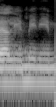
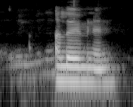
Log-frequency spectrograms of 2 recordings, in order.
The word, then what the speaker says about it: aluminum: But anyway, it's not aluminium, is it? Aluminum.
